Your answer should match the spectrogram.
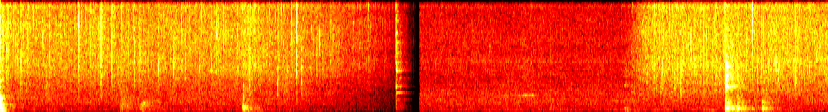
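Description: Oil sizzling in a frying pan, fading away about halfway with the heat switched off under the fried bitter gourd, then breaking off suddenly. The sizzle starts again steadily from chicken frying in masala, with a brief louder stirring sound near the end.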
